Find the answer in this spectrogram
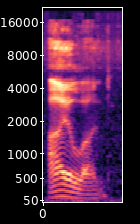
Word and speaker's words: Iceland: and just be careful the pronunciation of that word that is iseland isand iseland thank you okay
